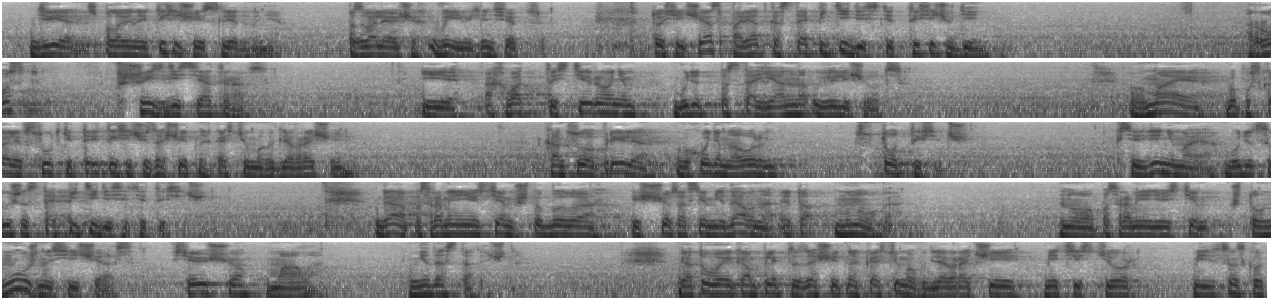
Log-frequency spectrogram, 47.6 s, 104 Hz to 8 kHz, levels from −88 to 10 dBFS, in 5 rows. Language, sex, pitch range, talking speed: Russian, male, 125-145 Hz, 100 wpm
